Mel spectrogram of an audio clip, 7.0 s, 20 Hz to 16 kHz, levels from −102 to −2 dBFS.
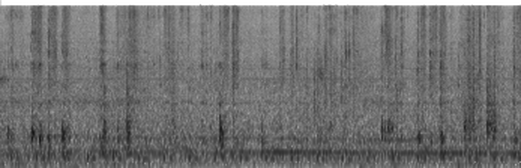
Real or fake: fake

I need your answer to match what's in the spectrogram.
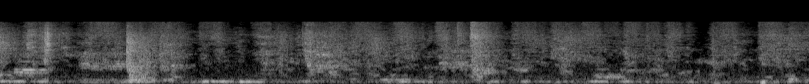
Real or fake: real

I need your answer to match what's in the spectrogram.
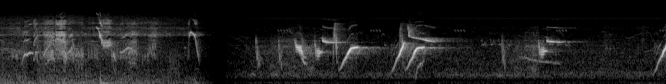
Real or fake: real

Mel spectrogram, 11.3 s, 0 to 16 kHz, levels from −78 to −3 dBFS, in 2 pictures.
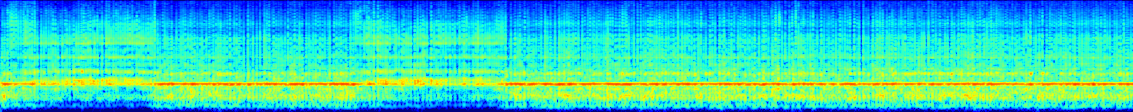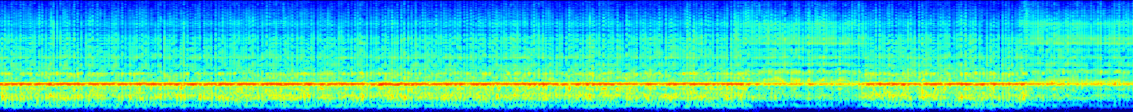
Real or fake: fake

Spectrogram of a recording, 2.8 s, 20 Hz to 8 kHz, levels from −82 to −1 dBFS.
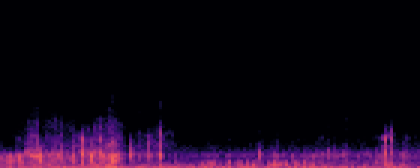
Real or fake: real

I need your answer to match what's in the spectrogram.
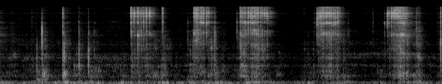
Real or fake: fake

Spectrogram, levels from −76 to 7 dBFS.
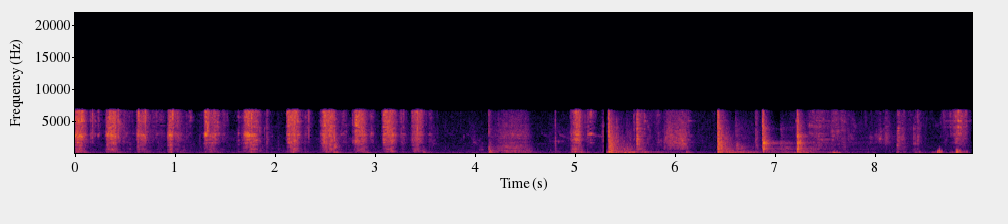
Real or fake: real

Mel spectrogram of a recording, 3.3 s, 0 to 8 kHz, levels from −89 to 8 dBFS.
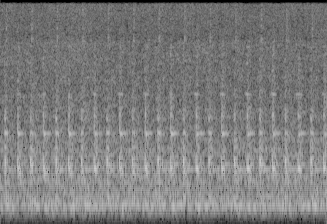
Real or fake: real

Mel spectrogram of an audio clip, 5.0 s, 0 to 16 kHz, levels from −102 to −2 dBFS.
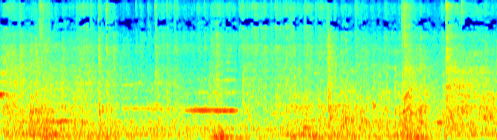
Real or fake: real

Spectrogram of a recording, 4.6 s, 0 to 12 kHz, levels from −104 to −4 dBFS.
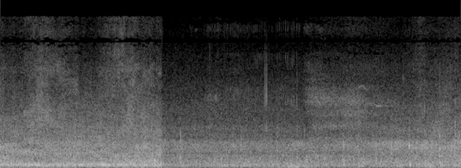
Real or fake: real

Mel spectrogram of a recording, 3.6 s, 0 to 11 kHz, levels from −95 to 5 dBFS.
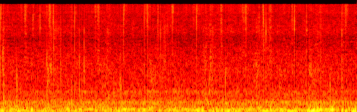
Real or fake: fake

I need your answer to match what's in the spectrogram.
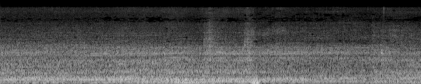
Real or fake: real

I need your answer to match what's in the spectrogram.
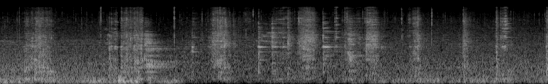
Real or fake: fake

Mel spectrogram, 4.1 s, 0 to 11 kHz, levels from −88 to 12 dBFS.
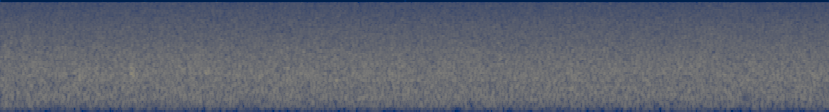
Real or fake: fake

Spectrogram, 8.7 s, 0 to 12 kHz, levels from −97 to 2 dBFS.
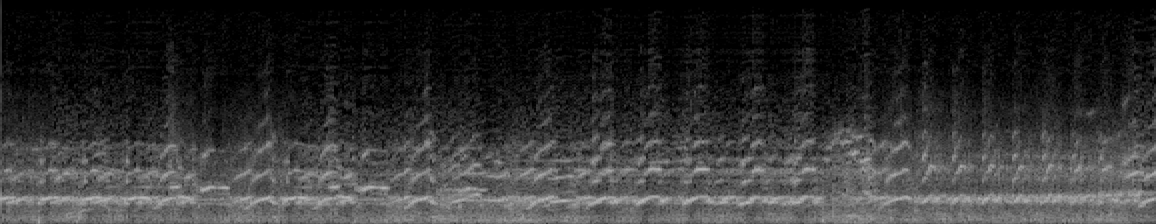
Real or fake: real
